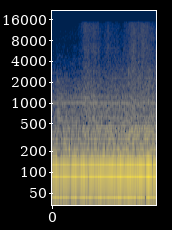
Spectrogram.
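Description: Steady low electrical hum on the lecture recording, with a rustling, rubbing noise on the microphone building up from about half a second in.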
